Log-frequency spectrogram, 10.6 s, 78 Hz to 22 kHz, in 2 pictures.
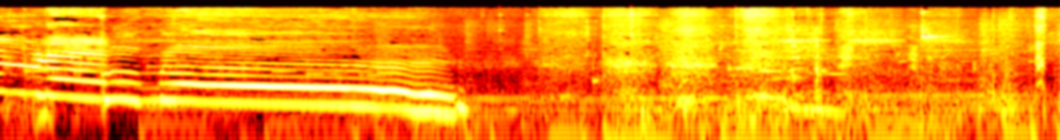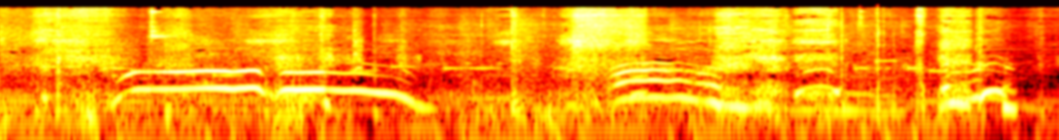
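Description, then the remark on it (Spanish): Children aged 11 and 9 crying with emotion at the summit of a peak over 6,000 metres high, opening with a long, high, falling wail, then broken, wavering sobs and gasping cries that rise and dip in pitch, fairly loud throughout. “Ya en lo más alto, brotan las lágrimas de emoción.”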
